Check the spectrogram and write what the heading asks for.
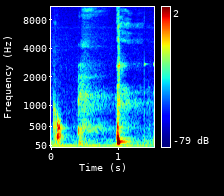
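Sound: wine glasses clinking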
